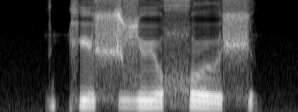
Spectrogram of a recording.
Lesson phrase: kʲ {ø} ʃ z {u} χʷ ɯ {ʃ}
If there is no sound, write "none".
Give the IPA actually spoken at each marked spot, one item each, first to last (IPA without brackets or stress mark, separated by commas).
ø, y, ʃ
